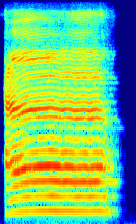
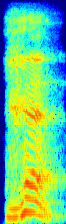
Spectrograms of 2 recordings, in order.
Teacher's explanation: yang satu dari tengah tenggorokan, yang satu dari bagian paling dalam tenggorokan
